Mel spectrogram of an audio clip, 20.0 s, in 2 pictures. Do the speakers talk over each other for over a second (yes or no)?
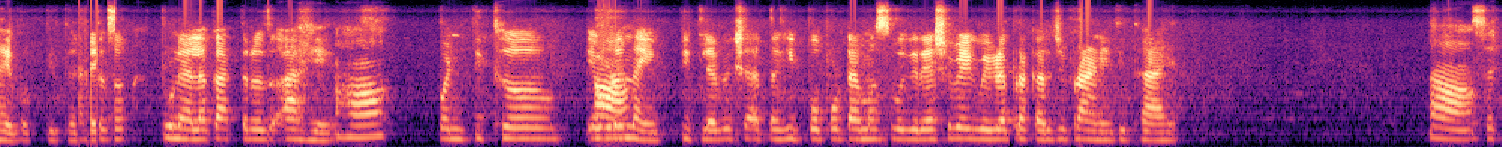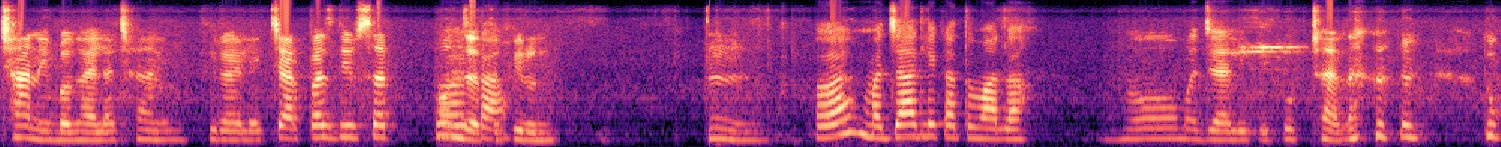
no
